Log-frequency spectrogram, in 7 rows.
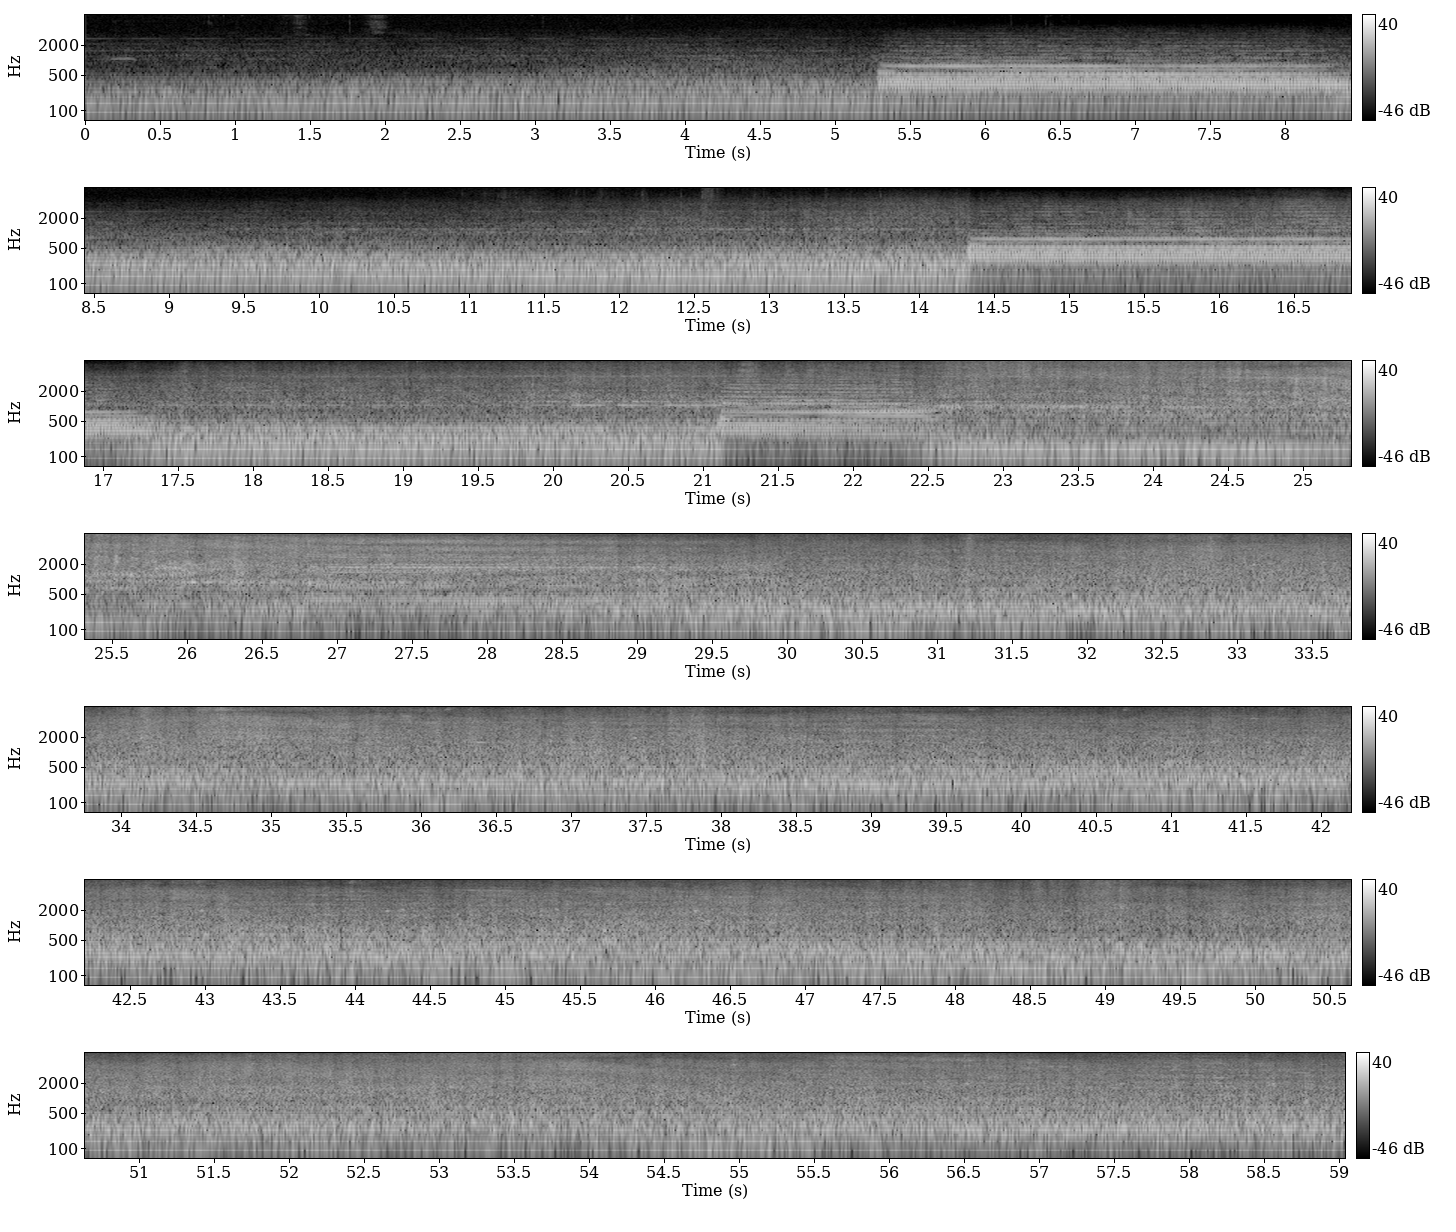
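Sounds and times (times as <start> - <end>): diesel locomotive engines running: 0.0 - 59.0
train air horn blasts: 5.3 - 8.6, 14.3 - 17.4, 20.1 - 23.7, 25.7 - 29.9
freight cars rumbling and clattering: 28.3 - 59.0.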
